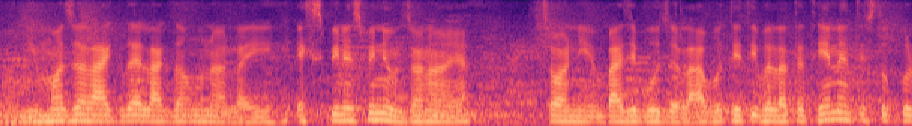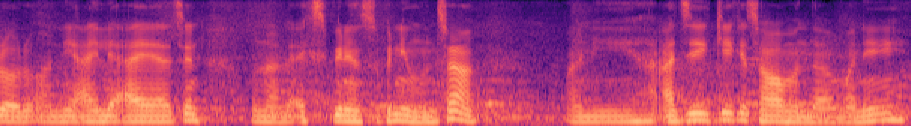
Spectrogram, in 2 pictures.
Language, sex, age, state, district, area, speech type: Nepali, male, 18-30, West Bengal, Alipurduar, urban, spontaneous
